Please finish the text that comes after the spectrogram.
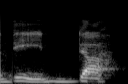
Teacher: the difference is the D sound you're holding on to you you actually vibrate your vocal cords before you release the air before the stop is taken away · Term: voice stop consonant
